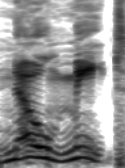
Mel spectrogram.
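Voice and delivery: distant-sounding shout.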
